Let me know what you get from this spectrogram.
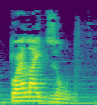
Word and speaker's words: Twilight Zone: Twi Twilight, Twilight Zone, isso a pronúncia.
